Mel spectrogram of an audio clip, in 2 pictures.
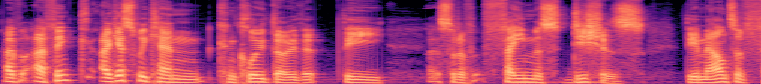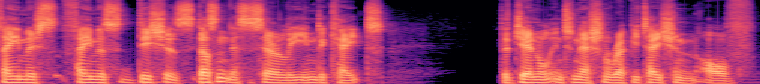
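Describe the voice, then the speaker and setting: A man's voice: on the low side, sharp tone. A man co-hosting a podcast, chatting in a wry, joking way with frequent restarts. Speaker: podcast co-host. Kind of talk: casual chat.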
